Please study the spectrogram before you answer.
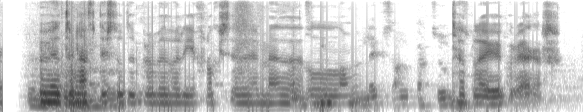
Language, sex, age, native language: Icelandic, female, 14, Icelandic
